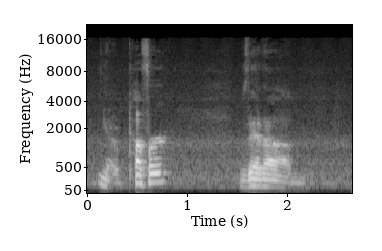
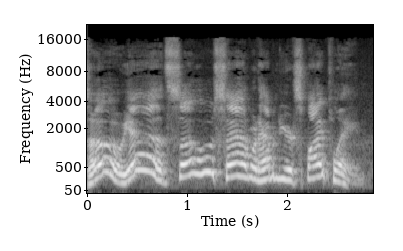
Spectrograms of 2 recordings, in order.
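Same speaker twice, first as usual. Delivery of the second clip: much higher, syrupy fake pity; mock Khrushchev sympathy; 10 semitones higher than usual. Khrushchev taunting Eisenhower over the spy plane, much higher mock pity. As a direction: feign sorrow to needle him. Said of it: "Khrushchev says".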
